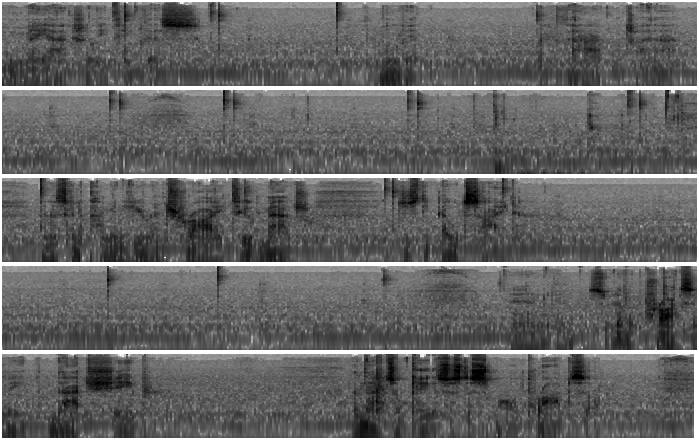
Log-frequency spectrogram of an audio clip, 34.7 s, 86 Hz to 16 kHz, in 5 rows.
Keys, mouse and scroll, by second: 1.1 click, 2.0 click, 3.3 click, 7.9 click, 9.0 click, 9.8 s, 11.8 Tab, 13.2 click, 14.3 click, 17.7 click, 18.9 click, 23.0 click, 27.5 Tab, 34.0-34.7 scroll down 1.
